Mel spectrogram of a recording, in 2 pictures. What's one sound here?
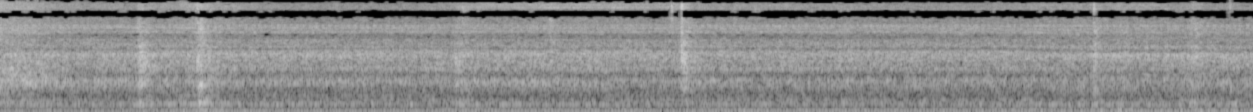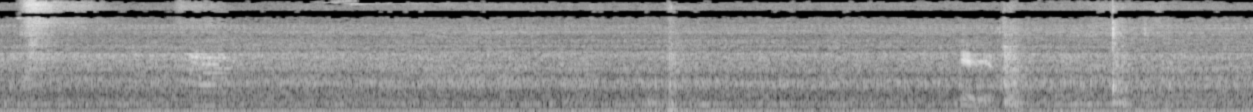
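A bin clatters and thuds against metal.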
